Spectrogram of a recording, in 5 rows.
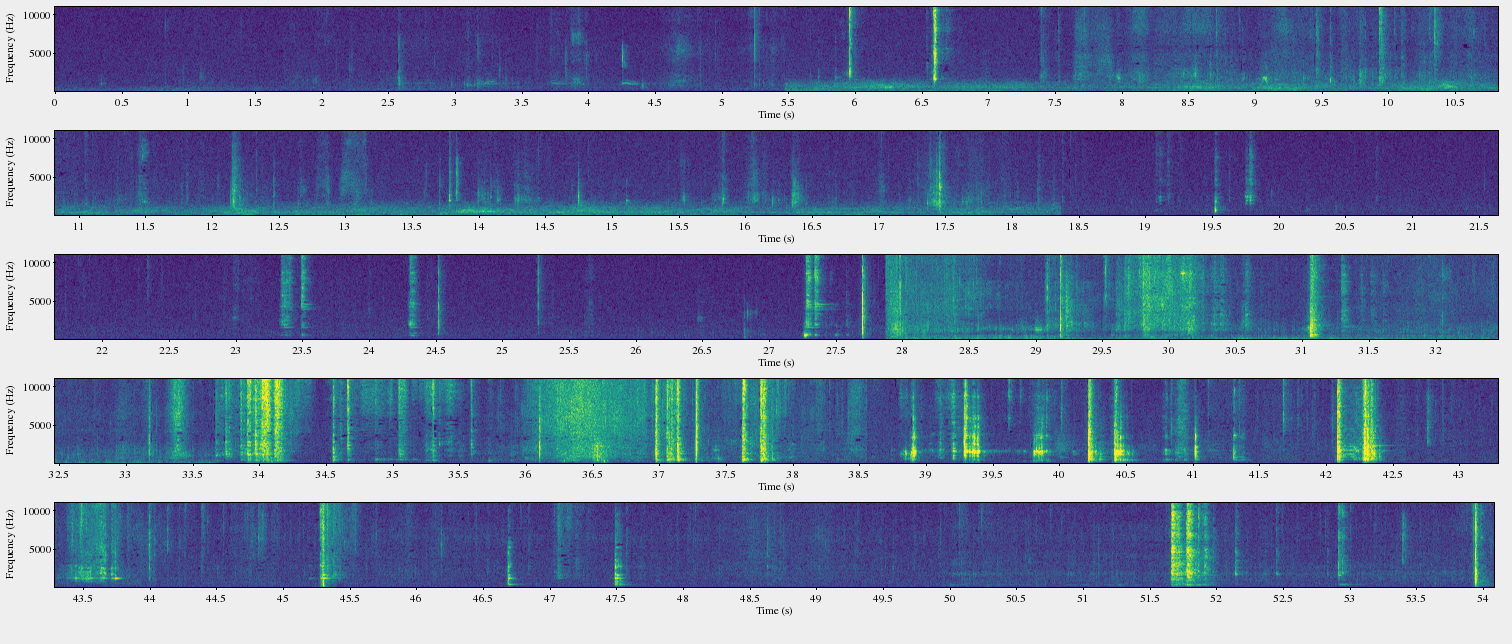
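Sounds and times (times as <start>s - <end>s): scratchy rustling: 27.9s - 34.2s.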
